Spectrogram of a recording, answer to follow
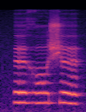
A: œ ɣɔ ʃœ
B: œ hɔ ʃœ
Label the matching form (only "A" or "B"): A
